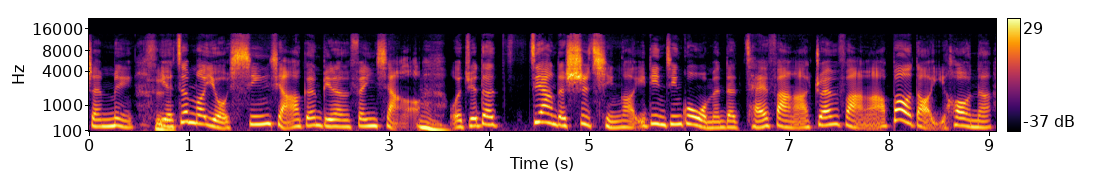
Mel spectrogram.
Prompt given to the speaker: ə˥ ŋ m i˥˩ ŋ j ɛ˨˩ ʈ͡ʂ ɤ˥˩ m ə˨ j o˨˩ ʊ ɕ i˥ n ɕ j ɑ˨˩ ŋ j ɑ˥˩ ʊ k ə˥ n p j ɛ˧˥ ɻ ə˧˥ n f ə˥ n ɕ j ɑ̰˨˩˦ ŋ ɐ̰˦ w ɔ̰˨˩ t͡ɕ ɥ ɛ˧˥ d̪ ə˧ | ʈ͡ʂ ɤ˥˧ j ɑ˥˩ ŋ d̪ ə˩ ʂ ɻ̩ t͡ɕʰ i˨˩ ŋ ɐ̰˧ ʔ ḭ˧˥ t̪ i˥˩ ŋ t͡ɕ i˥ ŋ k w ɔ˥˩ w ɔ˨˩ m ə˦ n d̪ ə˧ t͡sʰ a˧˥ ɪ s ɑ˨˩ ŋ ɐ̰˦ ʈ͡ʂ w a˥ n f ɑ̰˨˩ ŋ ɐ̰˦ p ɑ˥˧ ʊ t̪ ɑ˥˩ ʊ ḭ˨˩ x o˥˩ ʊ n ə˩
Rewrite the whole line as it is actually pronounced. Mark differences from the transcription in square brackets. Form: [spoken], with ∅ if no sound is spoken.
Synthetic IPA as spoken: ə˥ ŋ m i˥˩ ŋ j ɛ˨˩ ʈ͡ʂ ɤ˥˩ m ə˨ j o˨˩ ʊ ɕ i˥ n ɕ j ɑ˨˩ ŋ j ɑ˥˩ ʊ k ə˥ n p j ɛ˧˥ ɻ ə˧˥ n f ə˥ n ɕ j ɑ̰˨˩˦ ŋ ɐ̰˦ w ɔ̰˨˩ t͡ɕ ɥ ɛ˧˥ d̪ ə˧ | ʈ͡ʂ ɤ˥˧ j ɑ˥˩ ŋ d̪ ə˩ ʂ ɻ̩ t͡ɕʰ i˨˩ ŋ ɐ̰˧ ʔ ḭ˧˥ t̪ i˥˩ ŋ t͡ɕ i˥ ŋ k w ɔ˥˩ w ɔ˨˩ m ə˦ n d̪ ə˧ t͡sʰ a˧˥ ɪ [f] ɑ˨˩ ŋ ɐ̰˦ ʈ͡ʂ w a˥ n f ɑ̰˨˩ ŋ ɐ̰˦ p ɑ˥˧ ʊ t̪ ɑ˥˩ ʊ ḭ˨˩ x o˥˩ ʊ n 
